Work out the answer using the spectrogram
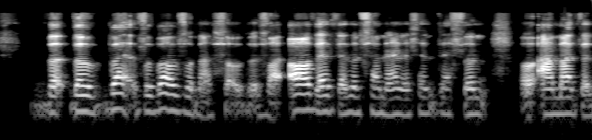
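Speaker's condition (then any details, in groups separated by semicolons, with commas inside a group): Tongue cancer, tongue removed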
